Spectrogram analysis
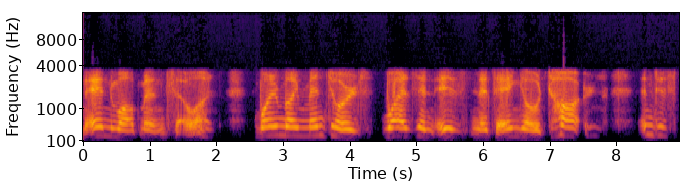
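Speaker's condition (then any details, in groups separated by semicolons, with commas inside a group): Cerebral palsy; mild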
